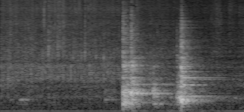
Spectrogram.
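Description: Potatoes and cheese frying in a pan give a steady soft sizzle, with two louder bursts of crackling as they are stirred.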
